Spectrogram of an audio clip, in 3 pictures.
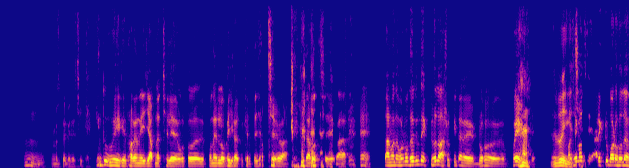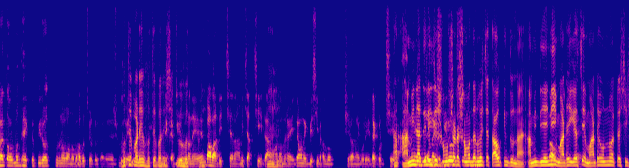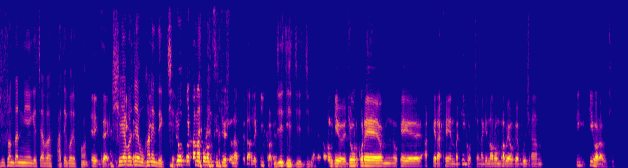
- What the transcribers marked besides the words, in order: laughing while speaking: "লোভেই হয়তো খেলতে যাচ্ছে বা এটা হচ্ছে বা হ্যাঁ?"; other background noise; chuckle; tapping; "হাতে" said as "ফাতে"; in English: "সিচুয়েশন"; chuckle
- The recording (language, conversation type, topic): Bengali, podcast, শিশুদের স্ক্রিন ব্যবহার নিয়ন্ত্রণ করতে আপনি কী পরামর্শ দেবেন?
